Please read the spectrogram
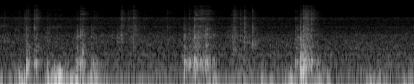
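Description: Plastic Beyblade spinning tops being set down one after another into a clear plastic stadium: a handful of separate clacks and knocks over low handling rumble.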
